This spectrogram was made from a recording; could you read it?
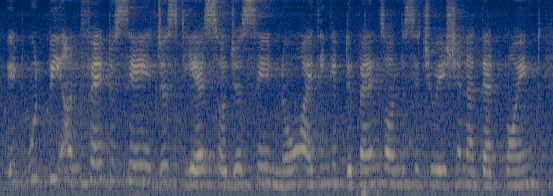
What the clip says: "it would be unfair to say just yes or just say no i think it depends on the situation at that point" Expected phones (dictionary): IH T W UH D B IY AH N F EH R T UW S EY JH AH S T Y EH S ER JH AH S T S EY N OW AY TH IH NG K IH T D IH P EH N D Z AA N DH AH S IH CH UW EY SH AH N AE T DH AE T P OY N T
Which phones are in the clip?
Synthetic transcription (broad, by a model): IH T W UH D B IY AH N F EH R T UW S EY JH AH S T Y EH S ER JH AH S T S EY N OW AY T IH NG K IH T D IH P EH N D Z AA N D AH S IH CH UW EY SH AH N AE T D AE T P OY N T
